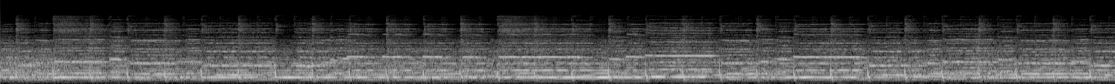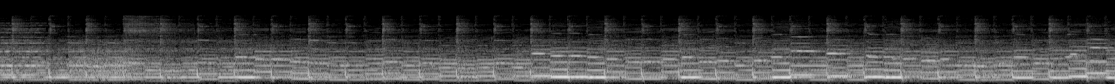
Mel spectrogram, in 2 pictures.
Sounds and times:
Flute: 0.0 - 12.2, 16.5 - 22.3.

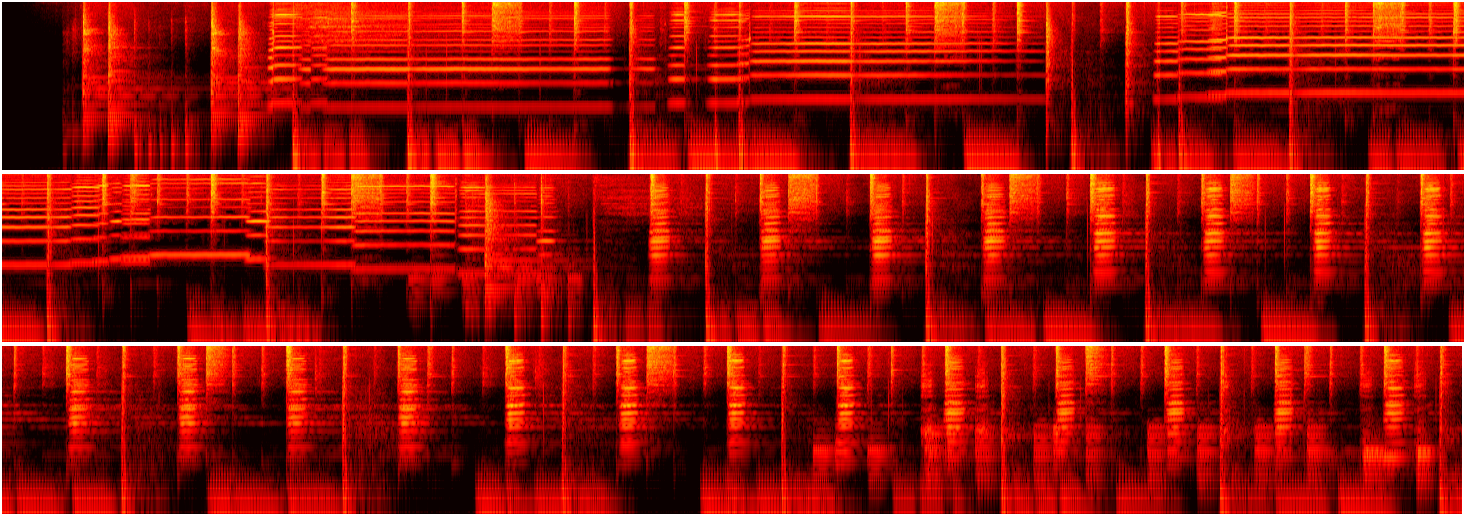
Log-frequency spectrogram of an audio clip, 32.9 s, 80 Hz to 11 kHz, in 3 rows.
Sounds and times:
Music: 0.5 - 32.8.

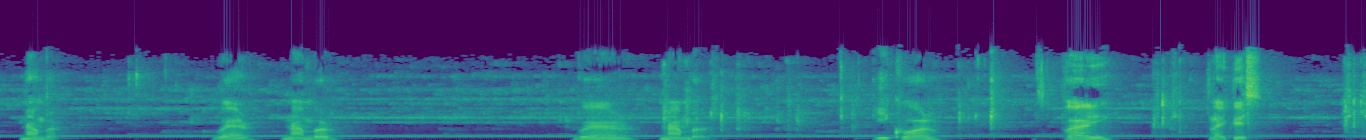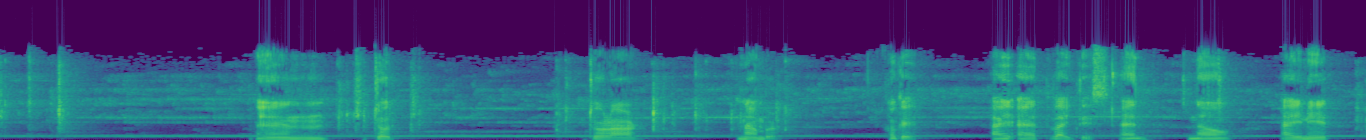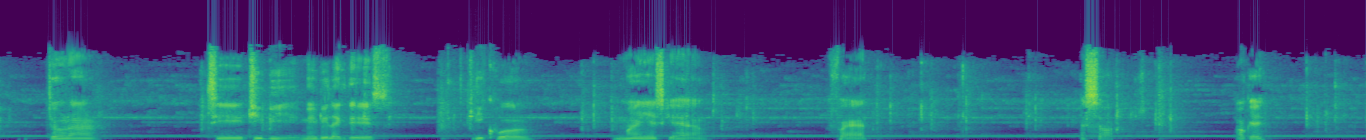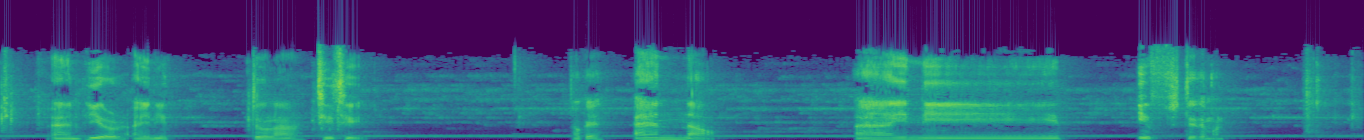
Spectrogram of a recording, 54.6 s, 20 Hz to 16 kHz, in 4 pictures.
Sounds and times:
Speech: 0.2 - 0.6, 2.2 - 3.4, 5.8 - 7.2, 8.8 - 9.5, 10.5 - 11.2, 12.1 - 12.7, 16.2 - 17.7, 19.6 - 20.1, 21.0 - 21.6, 22.6 - 22.9, 23.6 - 27.0, 27.8 - 28.4, 29.4 - 31.3, 32.0 - 32.8, 33.4 - 34.5, 35.6 - 36.1, 38.2 - 38.6, 39.7 - 40.1, 41.5 - 42.8, 43.5 - 44.7, 46.7 - 48.2, 49.6 - 51.7, 52.4 - 53.3
Computer keyboard: 6.6 - 8.6, 11.5 - 11.9, 13.4 - 14.4, 17.0 - 17.9, 19.2 - 21.6, 33.1 - 33.6, 36.0 - 37.8, 38.4 - 39.2, 40.4 - 41.6.

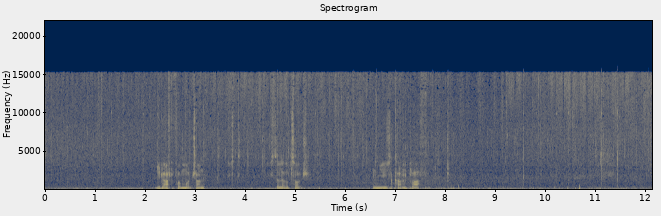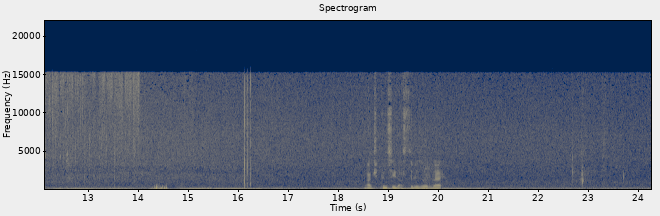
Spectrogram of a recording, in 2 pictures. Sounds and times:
Speech: 2.2 - 3.2, 4.5 - 5.4, 6.6 - 7.7, 18.5 - 20.2.

